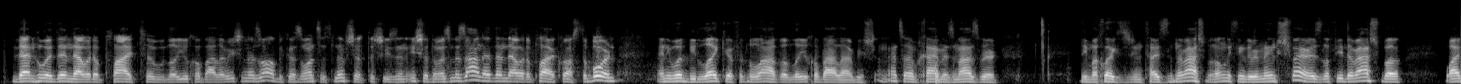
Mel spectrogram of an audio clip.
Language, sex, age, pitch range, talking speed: English, male, 20-39, 120-140 Hz, 250 wpm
